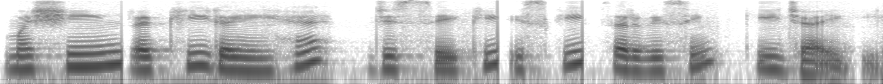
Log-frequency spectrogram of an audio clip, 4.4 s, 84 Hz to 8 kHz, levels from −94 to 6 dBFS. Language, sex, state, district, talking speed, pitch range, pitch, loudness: Hindi, female, Uttar Pradesh, Etah, 135 wpm, 180-220 Hz, 190 Hz, -31 LUFS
